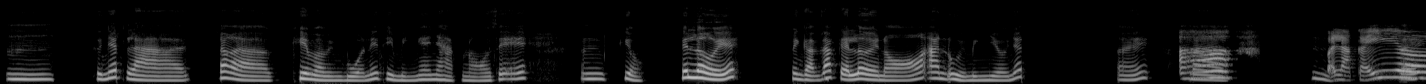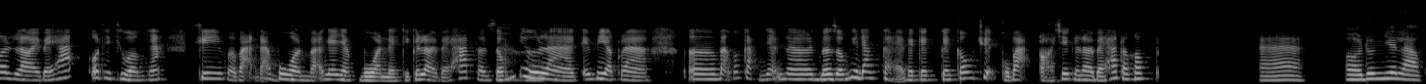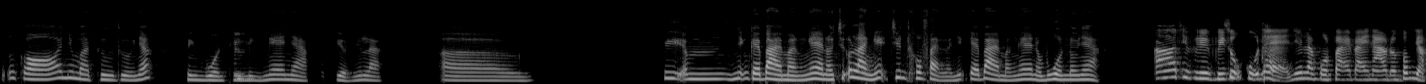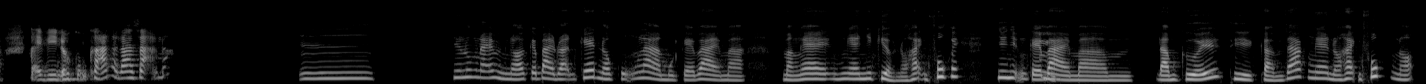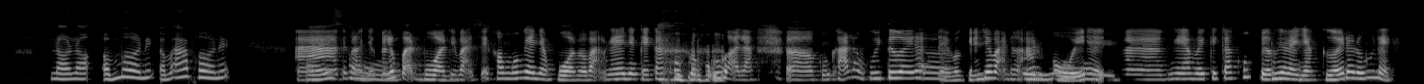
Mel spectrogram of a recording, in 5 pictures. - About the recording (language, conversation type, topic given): Vietnamese, podcast, Khi buồn, bạn thường nghe gì để tự an ủi?
- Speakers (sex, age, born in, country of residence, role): female, 35-39, Vietnam, Vietnam, host; male, 20-24, Vietnam, Vietnam, guest
- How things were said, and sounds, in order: chuckle; tapping; laughing while speaking: "nó cũng"; laugh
